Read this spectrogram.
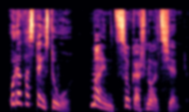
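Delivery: high, cheerful little handyman; Felix's voice. Acted. Felix tells Ralf about the new game, chipper. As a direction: chirp it out, eager and quick. Felix asks his wife.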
